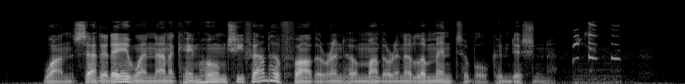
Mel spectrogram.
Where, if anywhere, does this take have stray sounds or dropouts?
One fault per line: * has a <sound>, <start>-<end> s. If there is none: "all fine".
* has a squeak, 5.7-6.2 s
